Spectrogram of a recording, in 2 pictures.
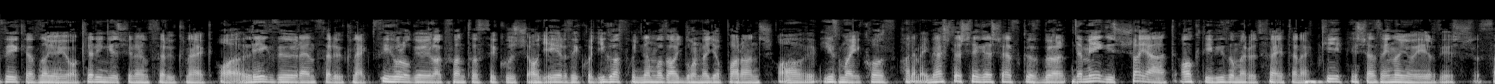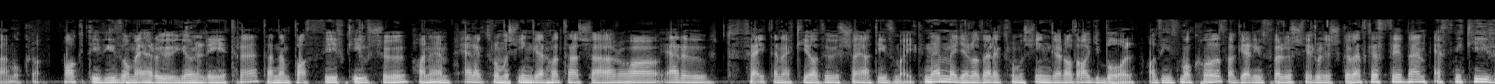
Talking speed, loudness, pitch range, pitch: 155 wpm, -17 LUFS, 95-110 Hz, 100 Hz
